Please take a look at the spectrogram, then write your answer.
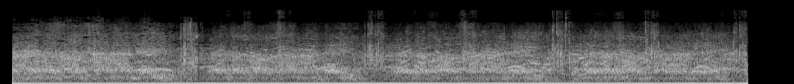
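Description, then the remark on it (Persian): A large crowd of protesters in Izeh county, eastern Khuzestan, chants slogans such as 'Death to Khamenei' in unison, a loud, continuous roar of many voices with rhythmic surges about every second, sustained throughout before cutting off abruptly. “بر اساس ویدیوهای انتشار یافته در شبکه‌های اجتماعی، معترضان در شهرستان ایزه در شرق خوزستان شعار مرگ بر خامنه‌ای سر دادند.”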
